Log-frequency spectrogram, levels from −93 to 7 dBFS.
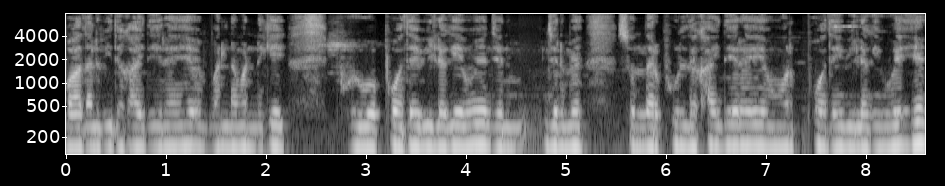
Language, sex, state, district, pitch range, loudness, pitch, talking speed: Hindi, male, Chhattisgarh, Bilaspur, 135-140 Hz, -18 LUFS, 140 Hz, 195 wpm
